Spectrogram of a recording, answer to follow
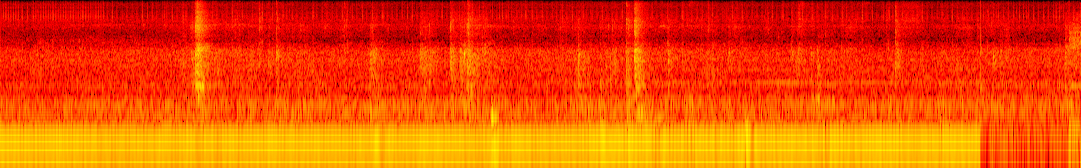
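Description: A steady, loud low rumble with a few sharp clicks and knocks scattered through it. The rumble cuts in and out abruptly at the start and end.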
